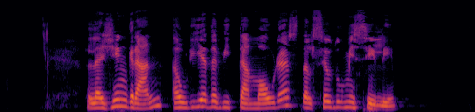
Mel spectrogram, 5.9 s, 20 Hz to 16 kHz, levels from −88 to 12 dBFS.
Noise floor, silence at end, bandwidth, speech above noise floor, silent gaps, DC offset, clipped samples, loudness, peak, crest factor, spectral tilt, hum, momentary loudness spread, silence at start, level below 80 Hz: -87 dBFS; 1 s; 11.5 kHz; 58 dB; none; under 0.1%; under 0.1%; -29 LUFS; -10 dBFS; 22 dB; -5.5 dB/octave; none; 7 LU; 1.1 s; -74 dBFS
